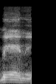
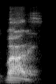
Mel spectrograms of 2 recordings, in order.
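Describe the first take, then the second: First: The first vowel sounds like 'eh'. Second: The first vowel sounds like 'ah'. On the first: The speaker calls it wrong. "We don't say Benny" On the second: The speaker calls it right. "it's Bonnie"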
